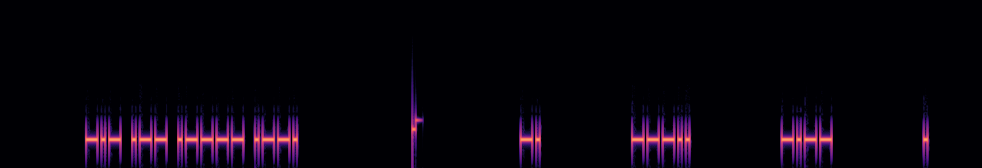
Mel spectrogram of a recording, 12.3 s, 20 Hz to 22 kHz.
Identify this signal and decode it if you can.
Morse code, heard as a keyed tone, about 25 wpm, spaced as for 11 wpm, 700 Hz. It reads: KW1P N8YE
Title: USA Call Signs - 4 Characters - 8x Character Spacing - 25wpm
